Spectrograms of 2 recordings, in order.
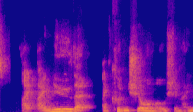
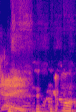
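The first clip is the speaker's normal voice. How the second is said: calling off dog; 7 semitones higher than usual. Retold or imitated.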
